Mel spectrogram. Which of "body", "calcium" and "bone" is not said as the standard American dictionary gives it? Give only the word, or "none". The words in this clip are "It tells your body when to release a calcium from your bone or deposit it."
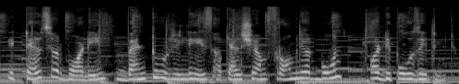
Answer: calcium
